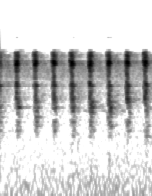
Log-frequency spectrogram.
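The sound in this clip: A clock ticks as a quiz timer, with eight even, crisp ticks at a steady rhythm, each bright and clicky, alone without talk.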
